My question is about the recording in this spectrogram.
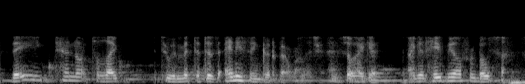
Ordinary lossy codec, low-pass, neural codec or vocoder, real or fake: Opus, 32 kbps; 3.6 kHz; codec, 16 kHz, 1.1 kbps, Voila-Tokenizer; fake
